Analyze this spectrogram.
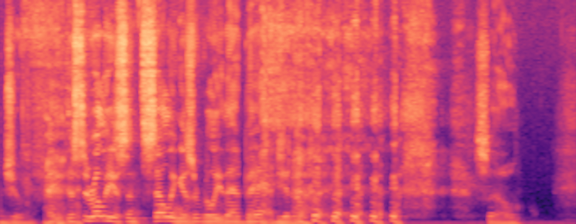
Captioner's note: laughs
